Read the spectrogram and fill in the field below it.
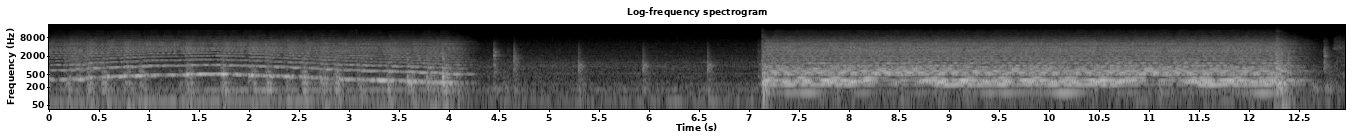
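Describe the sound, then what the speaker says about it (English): A bright, buzzy sawtooth synth with rich harmonics plays a gliding note, then a pause with soft clicks, then a sustained harsh chord. "this is a very sort of sharp, kind of heavy on the sawtooth sounding synth sound"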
